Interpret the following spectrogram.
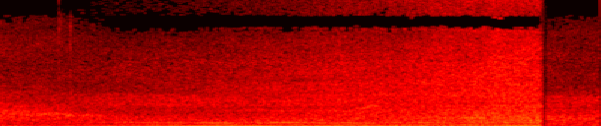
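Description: A motor vehicle's engine humming on a highway, growing steadily louder as it approaches, then cut off abruptly near the end.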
